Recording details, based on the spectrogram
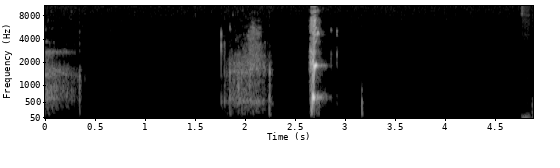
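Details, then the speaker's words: A single short, sharp popping hiccup, likened to a champagne cork popping, in a quiet room with faint soft sounds around it. "yo, tell me in the chat, did that not sound like a fucking goddamn cork popping off of a champagne bottle? Yo, what the fuck kind of hiccup was that? It was just a little hiccup."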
